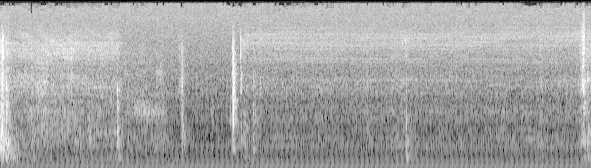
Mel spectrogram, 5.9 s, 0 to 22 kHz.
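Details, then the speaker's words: Harman Kardon HK 720 CD player after cleaning the dirty tray belt that caused loading trouble; quiet motor hum with light clicks as the tray moves and seats, no slipping. "problem it's working good now"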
